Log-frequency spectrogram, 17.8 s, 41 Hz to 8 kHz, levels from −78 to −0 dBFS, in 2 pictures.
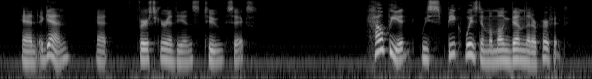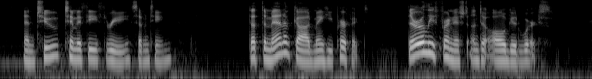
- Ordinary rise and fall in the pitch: Yes, average, 3.6 semitones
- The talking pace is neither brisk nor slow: No, slow, 120 wpm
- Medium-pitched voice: Yes, medium, 145 Hz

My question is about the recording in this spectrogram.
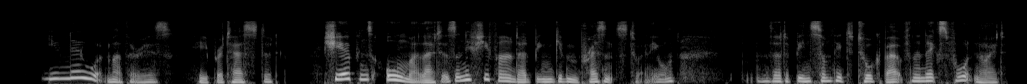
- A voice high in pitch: No, low, 135 Hz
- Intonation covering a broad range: Yes, wide, 8.6 semitones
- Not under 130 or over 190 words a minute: No, average, 200 wpm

